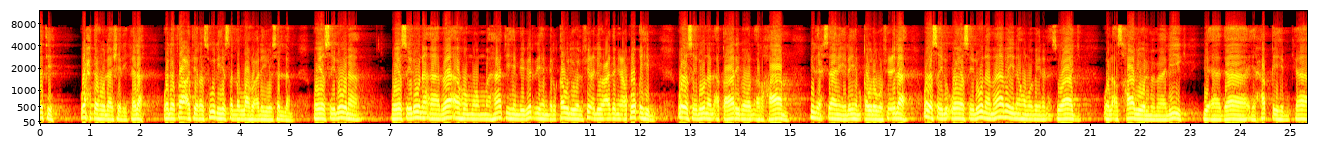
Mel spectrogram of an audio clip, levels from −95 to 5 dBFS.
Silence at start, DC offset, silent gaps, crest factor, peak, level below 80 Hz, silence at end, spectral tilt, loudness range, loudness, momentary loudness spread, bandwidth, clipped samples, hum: 0 s; 1%; none; 6 dB; 0 dBFS; -42 dBFS; 0 s; -6.5 dB/octave; 2 LU; -7 LUFS; 6 LU; 10.5 kHz; 8%; none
